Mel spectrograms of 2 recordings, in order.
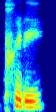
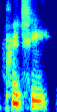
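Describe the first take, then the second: First: The middle consonant sounds like a soft D. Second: The middle consonant is a crisp T sound. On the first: "but we say pretty" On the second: "we should say pretty"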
